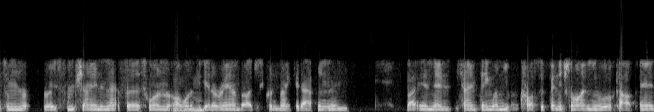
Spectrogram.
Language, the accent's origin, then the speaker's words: English; Cairns, Queensland, Australia; I grew up in Cairns. It's like the very top. It's in the tropics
